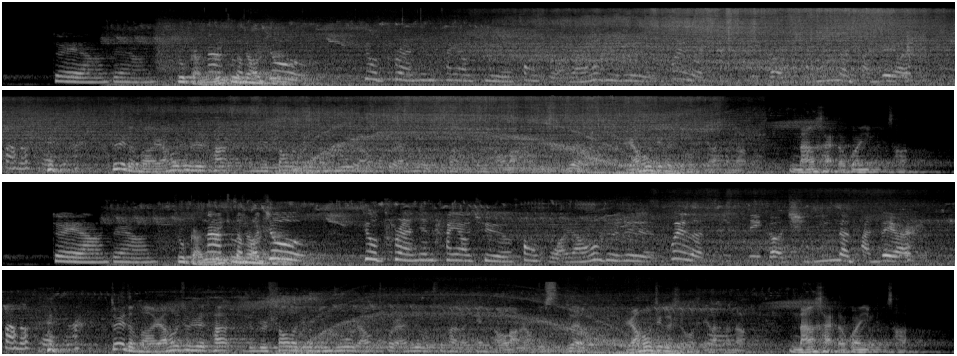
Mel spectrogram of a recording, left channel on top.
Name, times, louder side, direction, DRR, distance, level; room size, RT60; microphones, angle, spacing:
voice 1, 0.5-1.6 2.0-3.1 3.6-9.2 9.6-10.3 16.6-16.9, right 5 dB, 85° right, 17 dB, 0.5 m, -31 dB
sound 1, 1.0-17.7, equal, 35° right, 2.8 m, -42 dB
sound 2, 1.5-17.2, left 11 dB, 80° left, 0.5 m, -37 dB
voice 2, 1.8-2.9 9.9-10.1 10.6-15.4 15.8-18.6, right 2 dB, 60° right, 7 dB, 1.8 m, -30 dB
sound 3, 12.2-16.4, left 1 dB, 15° left, 3.3 m, -35 dB
23.5 x 22.5 x 7.2 m, 2.3 s
head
